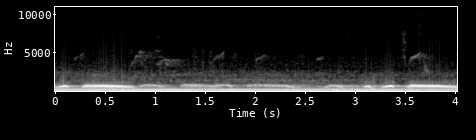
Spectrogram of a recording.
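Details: Spotted dove from Cà Mau cooing in the morning in the deep 'thổ cọp' style, likened to a pigeon: a run of short, hollow, low coos, some slurred up and down, over a steady low hum.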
